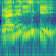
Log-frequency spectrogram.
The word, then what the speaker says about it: Reich-Ranicki: Ranicki. Ah, ja, sorry, das ist mein Fehler gewesen. Mache ich nächstes Mal richtig, falls wir nochmal Marcel Reich-Ranicki hier haben. Ranicki hier.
